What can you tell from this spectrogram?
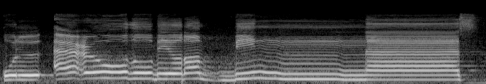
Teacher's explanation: ditahan suaranya ketika mengucapkan nun tasydid seperti ini.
